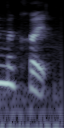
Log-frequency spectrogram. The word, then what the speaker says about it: McCreight: So, the next one is Friends Like These from Kimberly McCreight. I think I pronounced it right cuz it's like freight but with a C.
